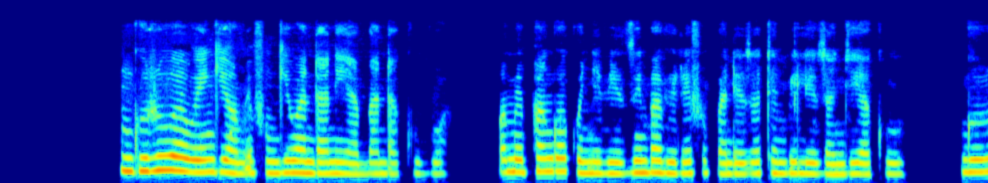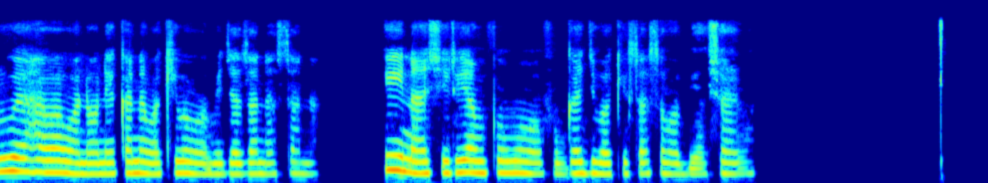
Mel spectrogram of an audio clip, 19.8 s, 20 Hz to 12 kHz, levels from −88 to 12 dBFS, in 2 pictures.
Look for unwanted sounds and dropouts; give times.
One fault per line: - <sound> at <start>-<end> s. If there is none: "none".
none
